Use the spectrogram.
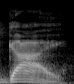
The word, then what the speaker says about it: Guy: The guy's name, his first name is Guy, G-U-Y. In French is pronounced Guy.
